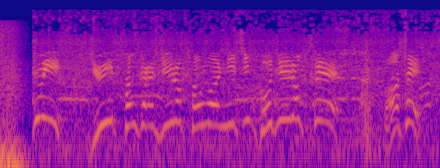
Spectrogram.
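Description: A loud burst of noise cuts off suddenly just after the start. Then a voice speaks Japanese dialogue quietly in an anime soundtrack, in short phrases that rise and fall.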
